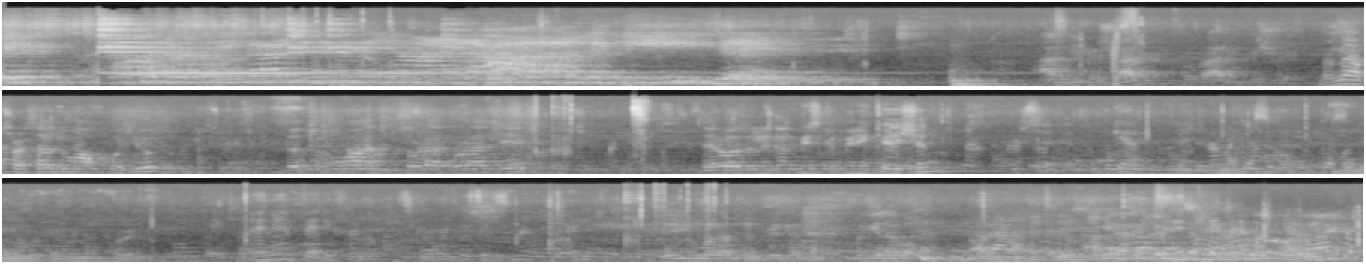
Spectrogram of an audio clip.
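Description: A group of women and men sing together in a large echoing hall.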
